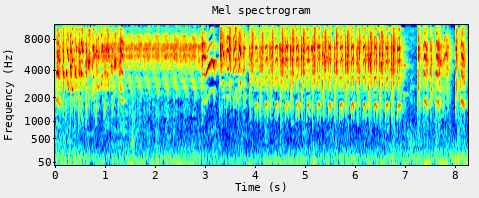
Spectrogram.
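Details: Sooty-headed bulbul lure recording for provoking other birds to respond, an unbroken shrill twittering, then fast rhythmic chattering notes repeated rapidly for several seconds.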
